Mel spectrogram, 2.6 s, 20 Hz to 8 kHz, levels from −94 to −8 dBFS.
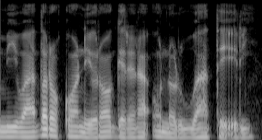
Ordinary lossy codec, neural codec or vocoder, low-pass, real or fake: none; none; 7.2 kHz; real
